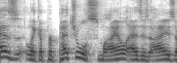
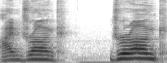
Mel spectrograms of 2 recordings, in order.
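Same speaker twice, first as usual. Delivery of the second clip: loud, blunt caveman talk in single words; 5 dB louder than usual. Mocking a drunk driver named Wayne, speaking like a caveman. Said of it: "Speaking like a caveman with like one word".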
